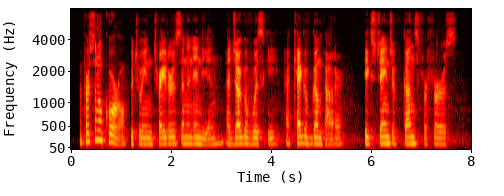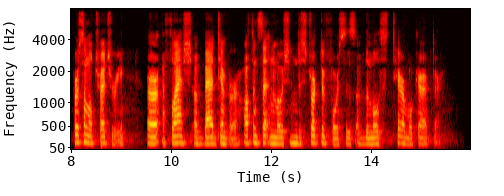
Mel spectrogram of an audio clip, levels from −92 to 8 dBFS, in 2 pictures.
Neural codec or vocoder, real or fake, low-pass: none; real; 7.2 kHz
